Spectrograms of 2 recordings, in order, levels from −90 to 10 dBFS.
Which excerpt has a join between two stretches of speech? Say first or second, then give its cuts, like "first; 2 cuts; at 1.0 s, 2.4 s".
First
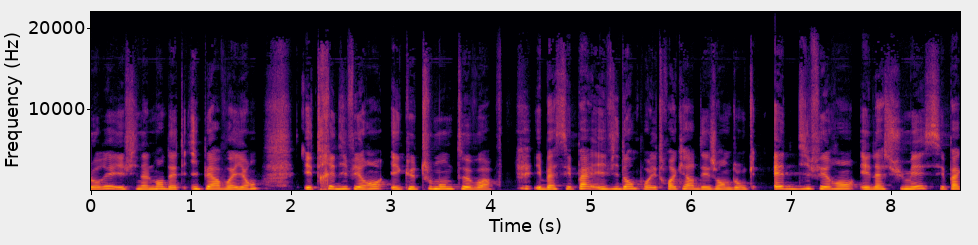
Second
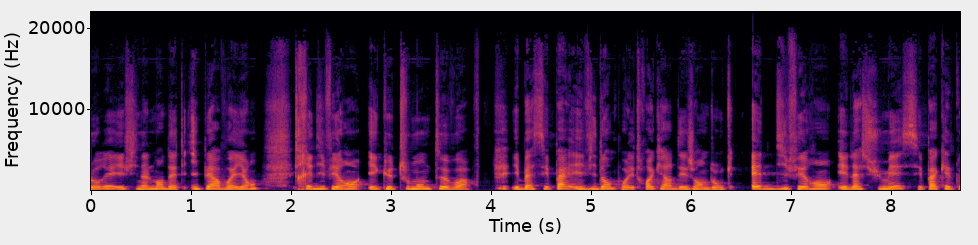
second; 1 cut; at 2.0 s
